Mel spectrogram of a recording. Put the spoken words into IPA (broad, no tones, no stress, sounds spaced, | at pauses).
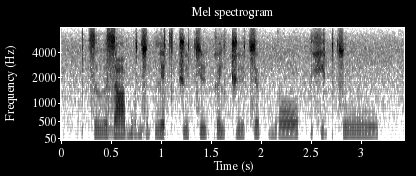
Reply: t͡s ɯː z ɑ b o d͡z o p lʲ ɑ t͡s t͡ʃ y t͡s yː k ø lʲ t͡ʃ yː t͡s ø p b o | xʲ ø k t͡s uː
